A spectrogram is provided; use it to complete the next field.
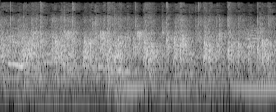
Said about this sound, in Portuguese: Podem se assentar em nome de Jesus e uma salva de palmas para Cristo, porque Ele merece. Amém?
